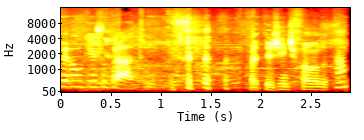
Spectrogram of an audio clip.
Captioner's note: laughs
